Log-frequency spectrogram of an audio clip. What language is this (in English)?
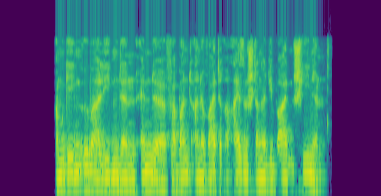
German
